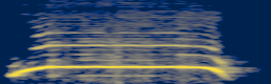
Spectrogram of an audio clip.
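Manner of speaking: high, loud cheer of delight; excited whoop. Real, not acted. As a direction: whoop with real thrill. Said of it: "Did that sound like sarcasm?".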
